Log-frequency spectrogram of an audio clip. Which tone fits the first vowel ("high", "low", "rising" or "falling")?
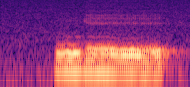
low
